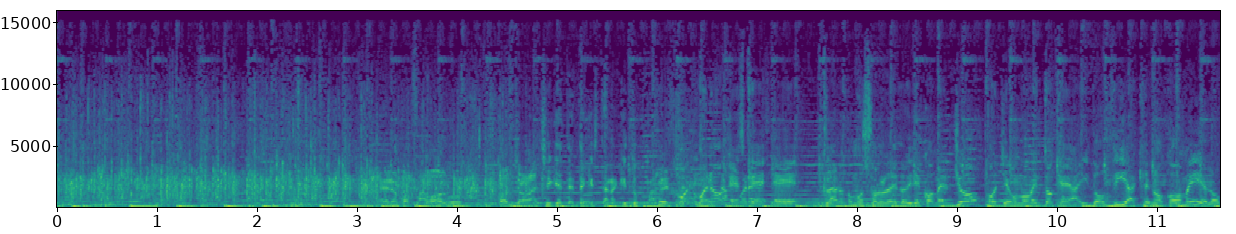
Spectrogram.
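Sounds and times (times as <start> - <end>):
audience applauding: 0.0 - 7.0
speech: 3.8 - 11.6.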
